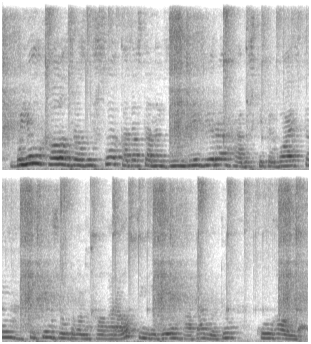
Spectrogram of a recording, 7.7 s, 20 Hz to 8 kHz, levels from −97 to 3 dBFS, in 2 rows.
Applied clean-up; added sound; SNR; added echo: none; Gunshot, gunfire; 13 dB; reverberation time 0.3 s.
